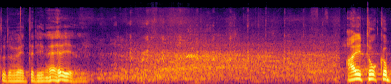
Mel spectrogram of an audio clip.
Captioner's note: laughter from the audience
